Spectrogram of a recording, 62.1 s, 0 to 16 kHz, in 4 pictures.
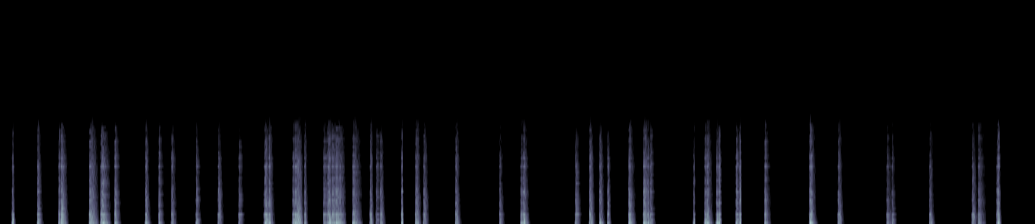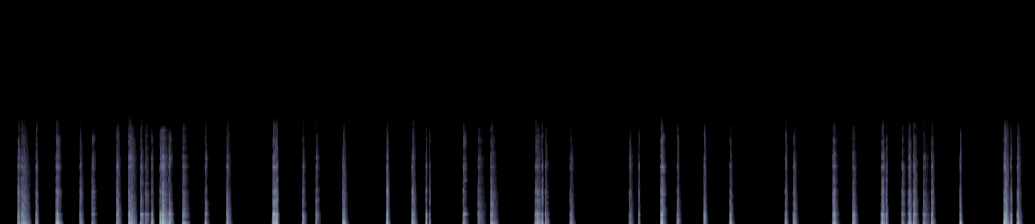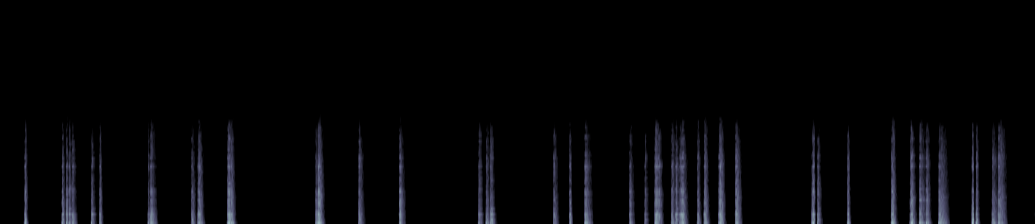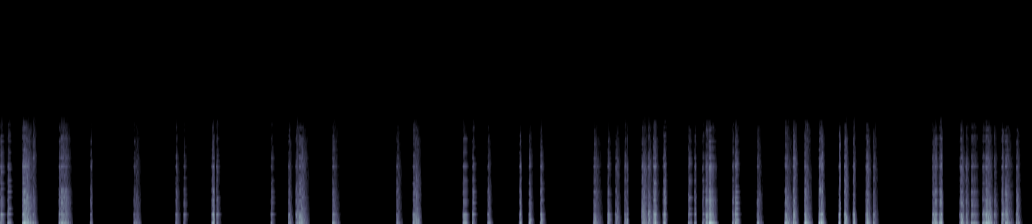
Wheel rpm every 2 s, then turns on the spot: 0, 0, 0, 0, 0, 0, 0, 0, 0, 0, 0, 0, 0, 0, 0, 0, 0, 0, 0, 0, 0, 0, 0, 0, 0, 0, 0, 0, 0, 0, 0.
none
